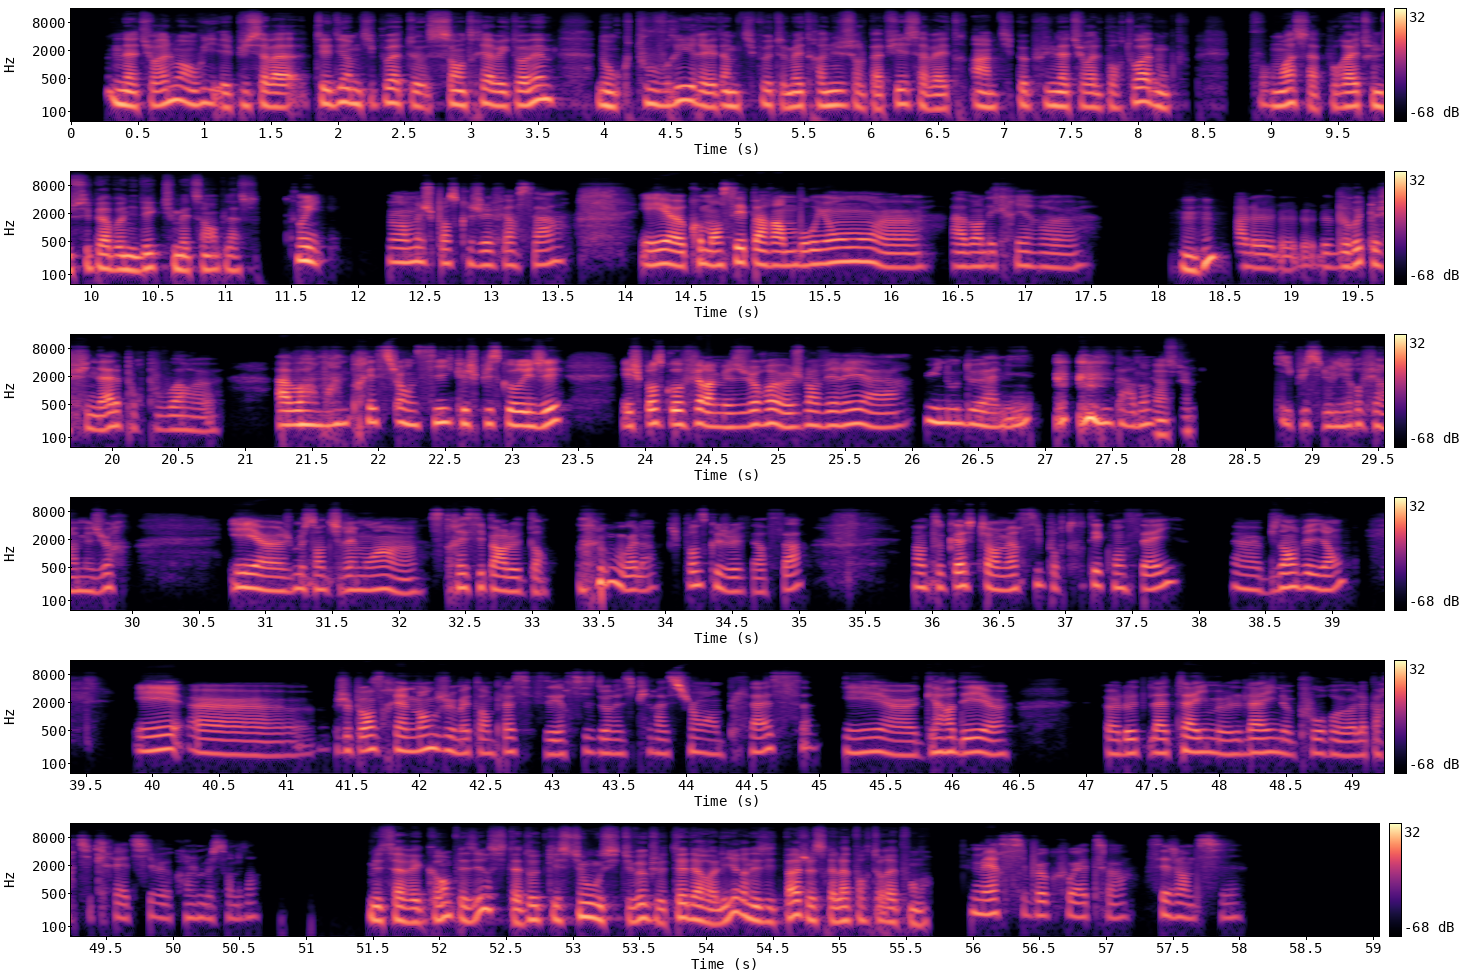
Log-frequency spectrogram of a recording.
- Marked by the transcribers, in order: other background noise; laughing while speaking: "moins de pression, aussi"; throat clearing; chuckle; drawn out: "heu"; in English: "timeline"
- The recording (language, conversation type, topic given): French, advice, Comment surmonter un blocage d’écriture à l’approche d’une échéance ?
